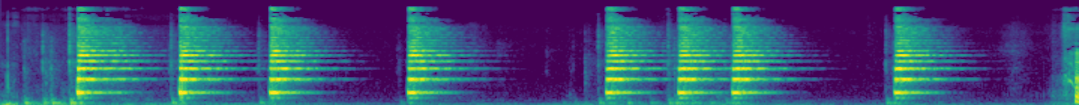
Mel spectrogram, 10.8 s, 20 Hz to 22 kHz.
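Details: BMW F80 M3 horn: eight short honks of a thin, high-pitched single note with no low tone underneath, clown-car sound; the low-frequency horn has failed.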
